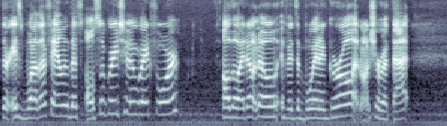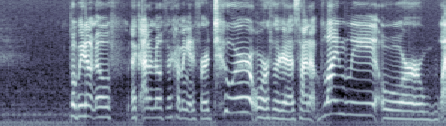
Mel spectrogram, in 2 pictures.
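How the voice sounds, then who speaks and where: There is noticeable background noise as a woman talks at a fairly quick pace. Her voice is fairly high, with ordinary pitch variation. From Canada. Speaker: teacher vlogger. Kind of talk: casual vlog. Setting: classroom.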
